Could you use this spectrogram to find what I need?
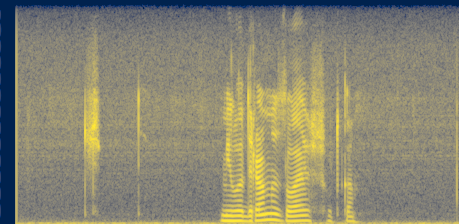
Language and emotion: Russian, neutral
